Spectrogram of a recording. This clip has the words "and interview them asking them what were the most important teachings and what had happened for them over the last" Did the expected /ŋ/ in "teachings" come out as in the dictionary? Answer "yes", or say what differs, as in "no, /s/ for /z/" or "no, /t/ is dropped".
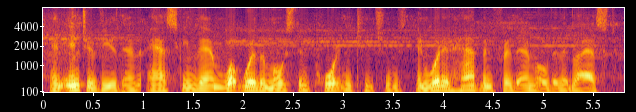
yes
